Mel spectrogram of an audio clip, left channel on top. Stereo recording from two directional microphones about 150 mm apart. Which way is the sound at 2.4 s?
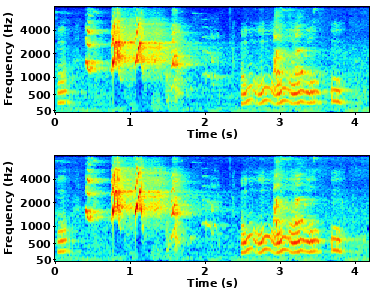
25° right (ahead or behind).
